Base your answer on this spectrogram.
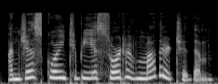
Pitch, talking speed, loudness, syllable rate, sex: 280 Hz, 300 wpm, -15 LUFS, 6.0 syllables/s, female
